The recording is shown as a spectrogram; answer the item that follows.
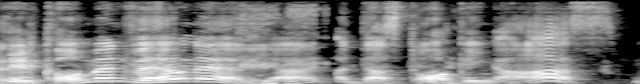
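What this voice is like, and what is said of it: Put-on German accent. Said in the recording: “I would do the entire thing in a German accent.”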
